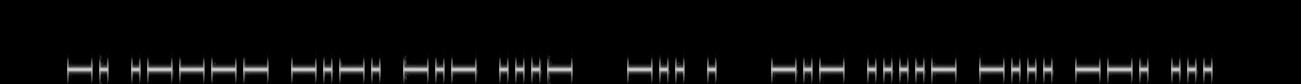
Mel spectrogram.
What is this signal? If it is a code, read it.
Morse code, heard as a keyed tone, about 15 wpm, 700 Hz. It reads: N1CKV DE K4BGS
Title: USA Callsign DE Callsign - 5 Characters - 15wpm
